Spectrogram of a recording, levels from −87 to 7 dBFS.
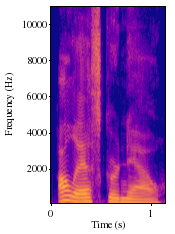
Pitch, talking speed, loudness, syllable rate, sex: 195 Hz, 210 wpm, -16 LUFS, 4.0 syllables/s, female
